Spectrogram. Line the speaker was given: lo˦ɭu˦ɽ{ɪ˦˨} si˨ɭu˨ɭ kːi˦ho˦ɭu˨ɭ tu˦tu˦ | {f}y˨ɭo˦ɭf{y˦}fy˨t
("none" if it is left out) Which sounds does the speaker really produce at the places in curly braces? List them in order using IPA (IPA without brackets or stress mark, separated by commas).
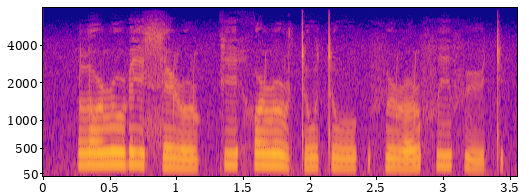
i˦˨, f, i˦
